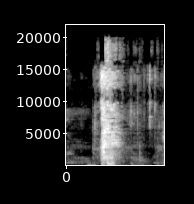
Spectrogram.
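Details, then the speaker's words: Dog trained to sneeze when begging, sneezing while begging: a single short, sharp sneeze; a communication/begging sneeze, not an illness sign. "Yes, I taught them to sneeze for begging. They never do it on command, but they know how to sneeze."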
